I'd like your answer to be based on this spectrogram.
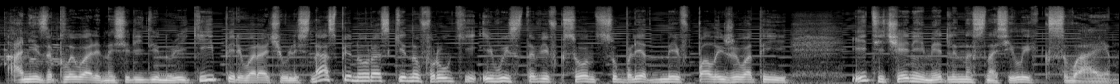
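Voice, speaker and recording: A man reading literary fiction as an audiobook narrator, in a measured, expressive storytelling manner. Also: mid-range voice, soft background music.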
